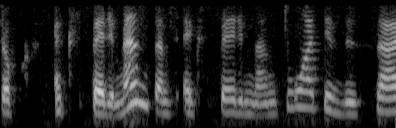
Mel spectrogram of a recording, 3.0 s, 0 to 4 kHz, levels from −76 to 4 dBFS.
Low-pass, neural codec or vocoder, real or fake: 3.6 kHz; none; real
